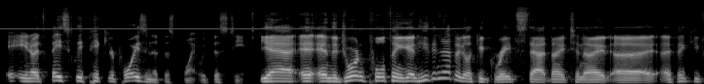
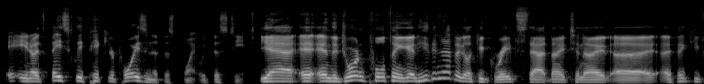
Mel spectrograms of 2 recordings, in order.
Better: second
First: high-pitched whine; noticeable; until 4.5 s; 5.5 kHz, 20 dB below the speech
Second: none

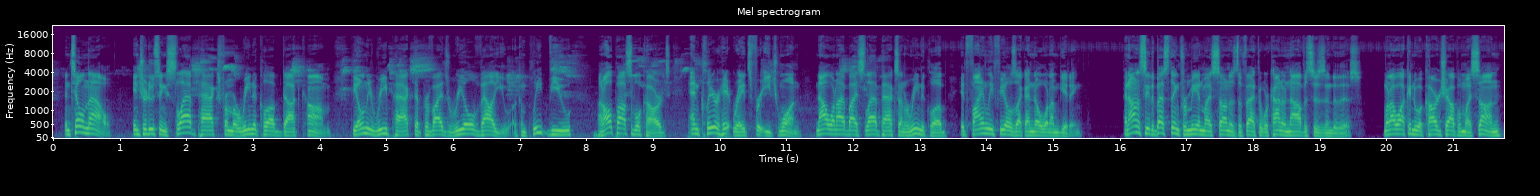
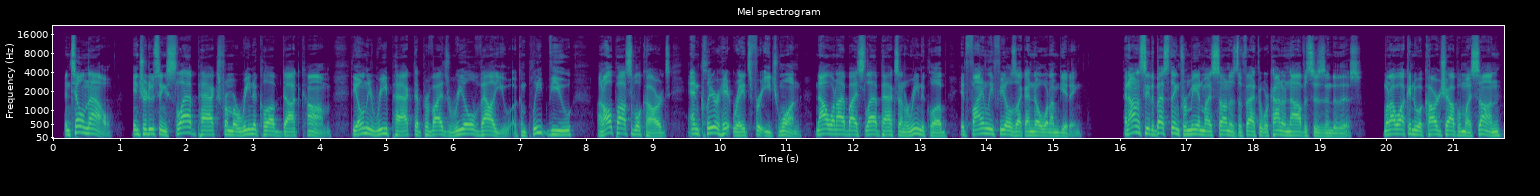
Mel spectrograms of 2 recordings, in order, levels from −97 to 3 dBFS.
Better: second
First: animal sounds; noticeable; throughout; 20 dB below the speech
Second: none

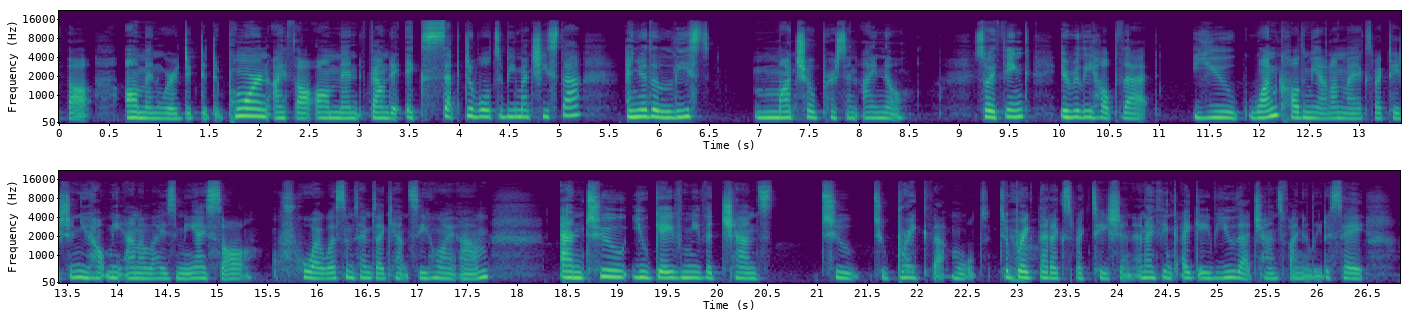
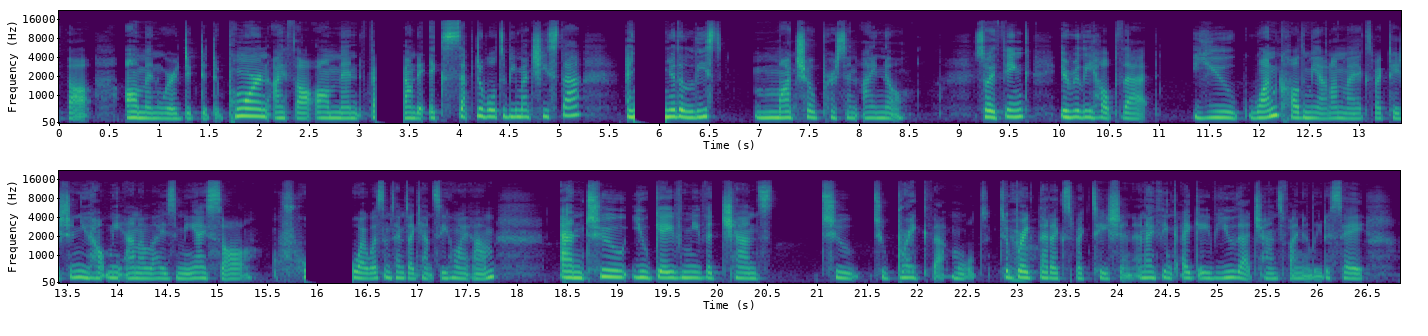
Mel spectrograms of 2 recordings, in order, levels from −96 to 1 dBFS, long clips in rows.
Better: first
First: none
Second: audio freezing; at 3 s, at 5.5 s and at 16 s

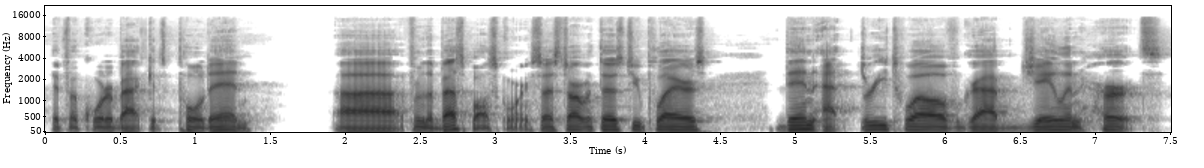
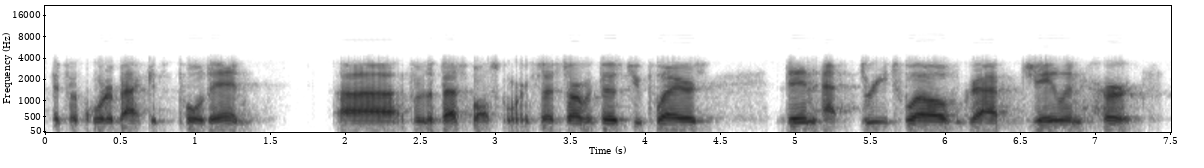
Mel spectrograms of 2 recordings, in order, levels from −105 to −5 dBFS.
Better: first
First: none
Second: phone-call audio; poor line; nothing above 3.5 kHz

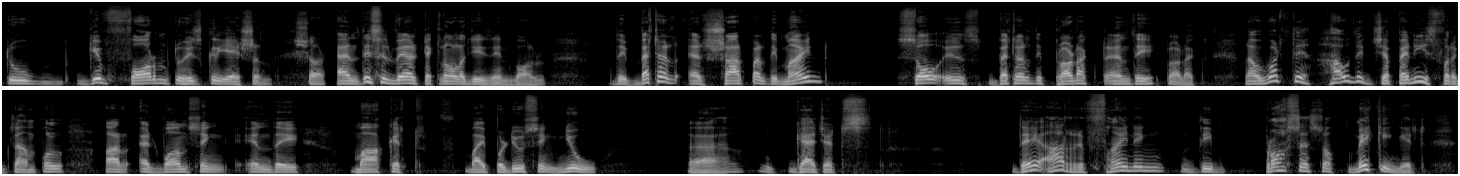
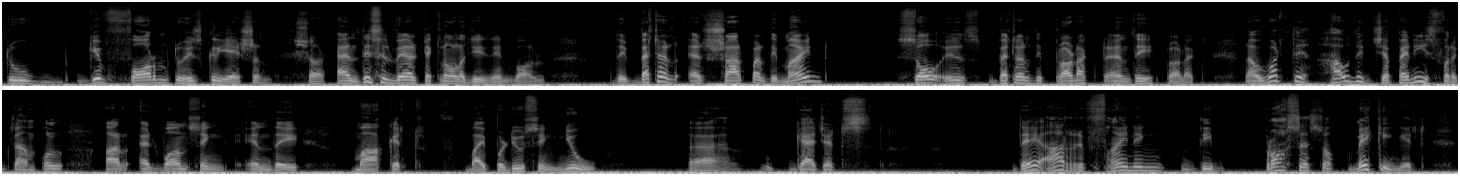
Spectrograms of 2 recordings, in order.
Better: first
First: none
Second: low rumble; faint; throughout; 20 dB below the speech

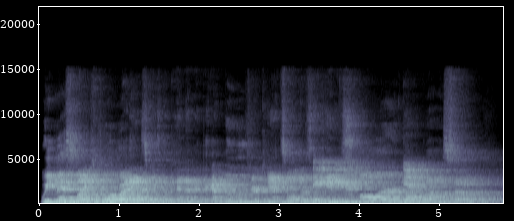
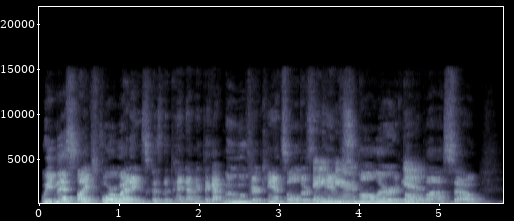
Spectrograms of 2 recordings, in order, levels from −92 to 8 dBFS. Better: second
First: room echo; strong; dies away in 2.6 s // off-mic speech; far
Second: room echo; slight; dies away in 0.4 s // off-mic speech; far

